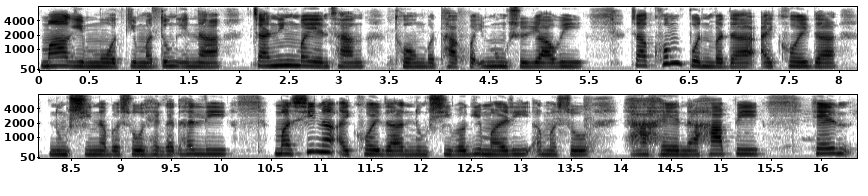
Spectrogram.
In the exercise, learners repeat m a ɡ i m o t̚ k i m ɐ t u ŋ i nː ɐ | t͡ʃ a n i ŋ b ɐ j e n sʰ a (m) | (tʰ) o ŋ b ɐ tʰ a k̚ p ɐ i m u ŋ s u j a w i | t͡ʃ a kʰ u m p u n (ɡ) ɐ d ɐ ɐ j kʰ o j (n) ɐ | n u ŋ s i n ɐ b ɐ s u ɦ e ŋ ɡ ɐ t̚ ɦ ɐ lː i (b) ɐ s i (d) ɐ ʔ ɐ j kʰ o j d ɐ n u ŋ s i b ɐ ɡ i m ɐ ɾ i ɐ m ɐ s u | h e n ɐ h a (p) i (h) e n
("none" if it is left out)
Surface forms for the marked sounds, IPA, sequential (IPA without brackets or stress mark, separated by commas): ŋ, tʰ, b, d, m, n, p, h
